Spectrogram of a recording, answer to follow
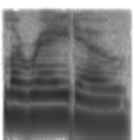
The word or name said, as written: Laredo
